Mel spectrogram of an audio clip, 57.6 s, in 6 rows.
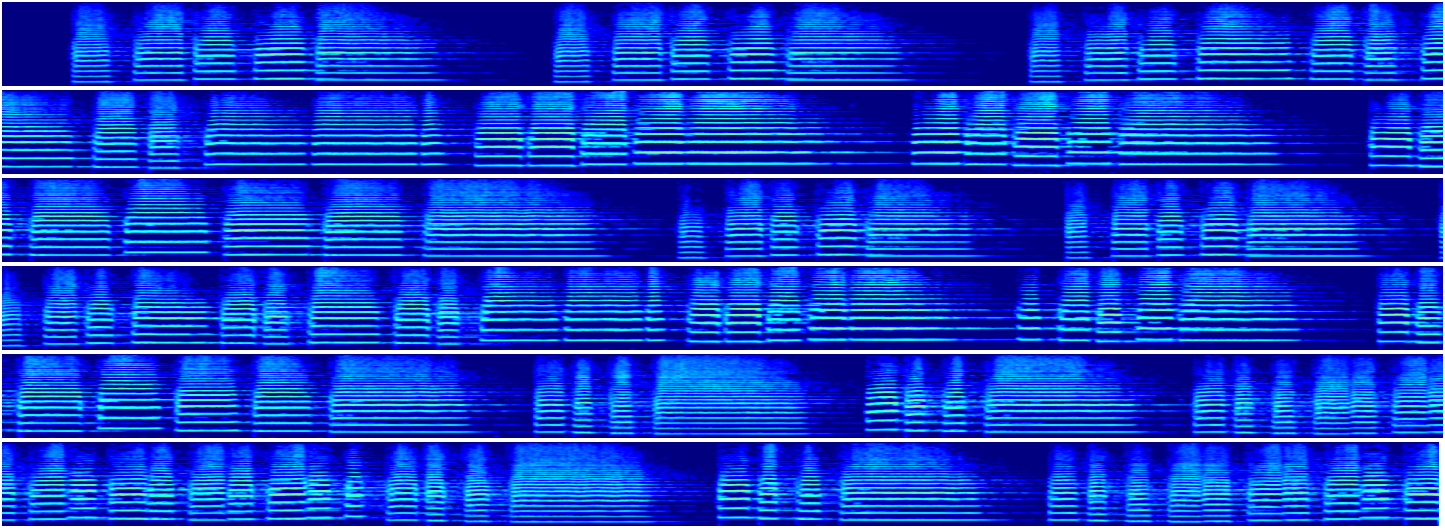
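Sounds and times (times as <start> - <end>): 
trumpet: 0.4 - 57.6.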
